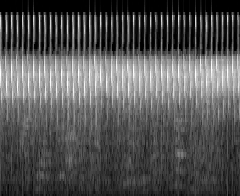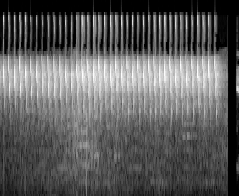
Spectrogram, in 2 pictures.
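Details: Bar-winged prinia, ciblek kristal type, in a song-training recording: a steady, rapid series of high, harsh buzzy notes repeated about three times a second, swelling slightly near the end before an abrupt stop.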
